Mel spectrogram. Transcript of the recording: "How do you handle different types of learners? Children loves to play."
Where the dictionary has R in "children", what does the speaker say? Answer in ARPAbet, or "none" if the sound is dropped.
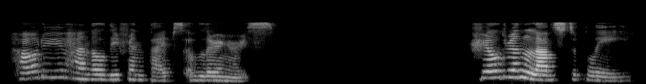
R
